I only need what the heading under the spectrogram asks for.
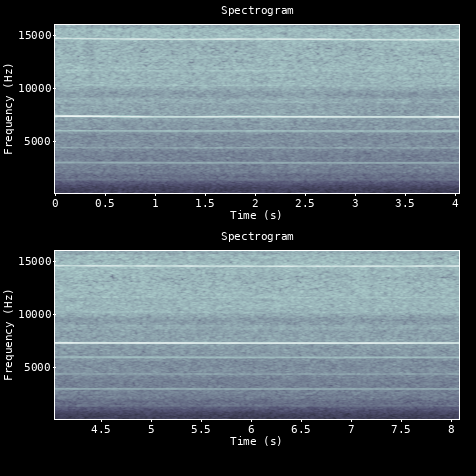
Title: Annoying Sounds Noise The Dentist Drill The One We All Hate. Please Enjoy.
